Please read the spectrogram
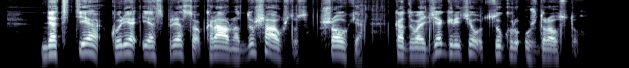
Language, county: Lithuanian, Panevėžys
